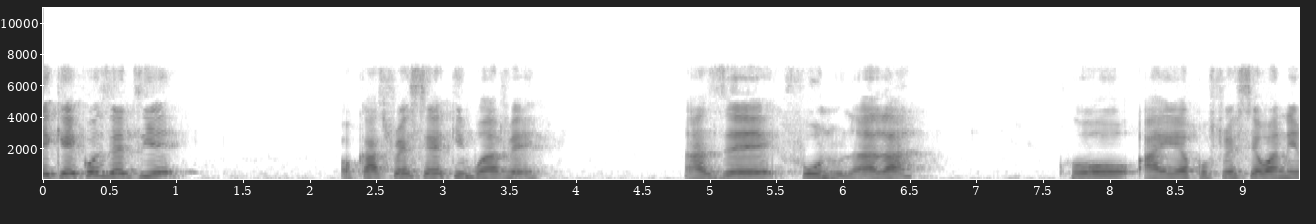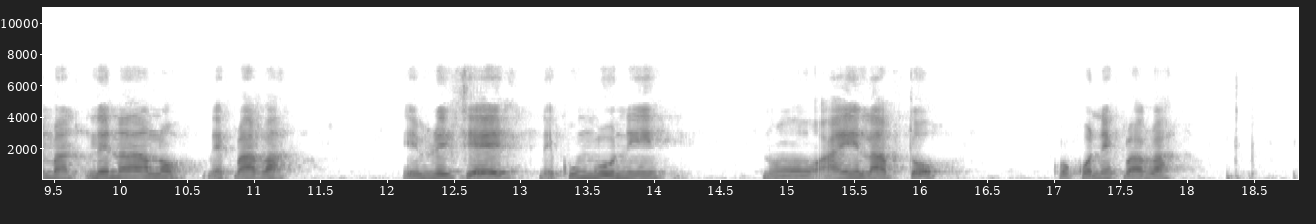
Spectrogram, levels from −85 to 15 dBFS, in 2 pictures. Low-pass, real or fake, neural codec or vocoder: 7.2 kHz; fake; codec, 16 kHz, 4.8 kbps, FACodec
